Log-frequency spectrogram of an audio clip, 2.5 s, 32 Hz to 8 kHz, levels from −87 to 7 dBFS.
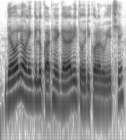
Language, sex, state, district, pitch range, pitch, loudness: Bengali, male, West Bengal, Cooch Behar, 125-160 Hz, 140 Hz, -14 LUFS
